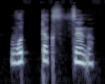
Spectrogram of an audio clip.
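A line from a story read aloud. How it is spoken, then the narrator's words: Muttered. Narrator (Russian): пробормотал кто-то из толпы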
